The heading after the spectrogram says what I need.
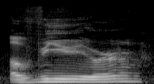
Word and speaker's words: oeuvre: Flag Flying, definitely near the bottom of his oeuvre.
